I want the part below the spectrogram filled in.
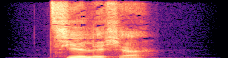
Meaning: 1. comparative degree of zierlich 2. inflection of zierlich: strong/mixed nominative masculine singular 3. inflection of zierlich: strong genitive/dative feminine singular
- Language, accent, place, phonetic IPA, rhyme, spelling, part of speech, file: German, Germany, Berlin, [ˈt͡siːɐ̯lɪçɐ], -iːɐ̯lɪçɐ, zierlicher, adjective, De-zierlicher.ogg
